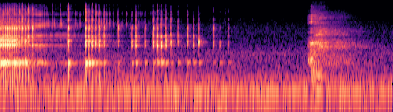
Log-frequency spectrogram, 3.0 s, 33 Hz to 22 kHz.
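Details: Deliberate burping in a burp challenge, done after swallowing air in sets of 5, 10 or 20 pumps: a drawn-out, croaking burp with a rattling tail, then a brief second burp. Ordinary belching.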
